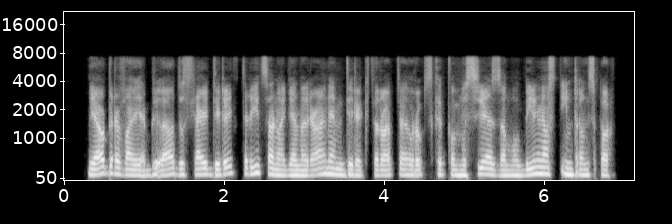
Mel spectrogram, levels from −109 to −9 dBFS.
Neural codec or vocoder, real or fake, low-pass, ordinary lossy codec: codec, 16 kHz, 1 kbps, FreqCodec, larger model; fake; 7.2 kHz; none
